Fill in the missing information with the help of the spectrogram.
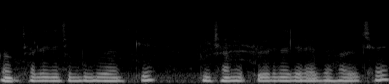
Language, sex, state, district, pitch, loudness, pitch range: Maithili, female, Bihar, Vaishali, 165 Hz, -32 LUFS, 165-170 Hz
